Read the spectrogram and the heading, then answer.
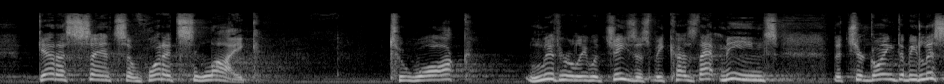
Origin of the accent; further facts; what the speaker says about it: Portsmouth, Ohio, United States; also born or lived in Ironton; And I grew up in Portsmouth and Ireton. I am a true river rat.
